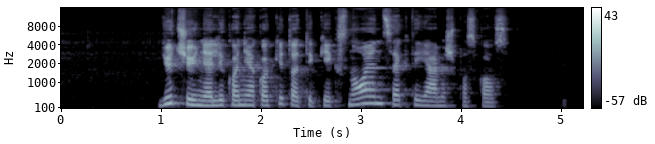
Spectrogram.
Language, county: Lithuanian, Vilnius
